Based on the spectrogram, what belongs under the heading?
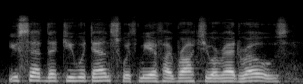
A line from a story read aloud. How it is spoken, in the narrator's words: cried the student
